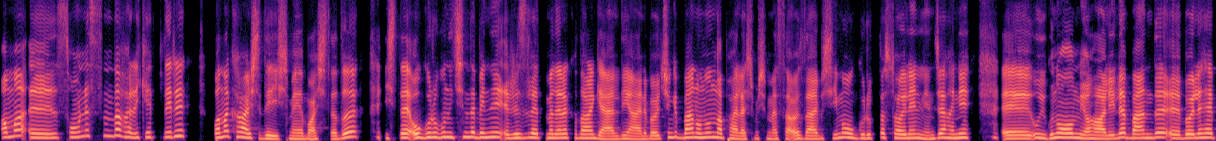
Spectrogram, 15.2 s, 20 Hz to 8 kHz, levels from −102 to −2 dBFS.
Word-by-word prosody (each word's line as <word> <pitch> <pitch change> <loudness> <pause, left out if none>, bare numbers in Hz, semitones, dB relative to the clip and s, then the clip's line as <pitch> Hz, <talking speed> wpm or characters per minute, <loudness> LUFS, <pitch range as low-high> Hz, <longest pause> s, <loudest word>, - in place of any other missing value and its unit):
ama, 280 +7 +1
eee, 230 -1 +1
sonrasında 320 +7 -3
hareketleri 270 +4 -1 0.4
bana 290 +5 +2
karşı 240 -11 0
değişmeye 170 -1 -2
başladı. 180 - 0 0.3
İşte, 235 +4 +1
o 230 0 +3
grubun 260 +1 0
içinde 270 0 -1
beni 260 +2 +1
e 210 -4 -1
rezil 225 +2 -1
etmelere 225 0 +1
kadar 215 -1 0
geldi 165 -3 0
yani, 165 -1 -1
böyle. 175 0 -1
Çünkü 255 0 -4
ben 245 +1 +4
onunla 250 0 +1
paylaşmışım 175 -1 -4
mesela 165 +1 -3
özel 175 -1 0
bir 190 - -9
şeyimi, 210 +7 -4
o 230 -5 0
grupta 210 +3 -4
söylenilince 220 -1 0
hani, 230 +1 +1 0.4
eee, 185 0 +3
uygun 220 0 -1
olmuyor 240 -5 +3
hâliyle. 190 +5 +2
Ben 220 +1 +2
de, 255 - +2 0.2
eee, 200 0 -1
böyle, 220 +2 +3
hep 240 -3 +1
225 Hz, 160 wpm, -23 LUFS, 190-250 Hz, 0.4 s, ben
